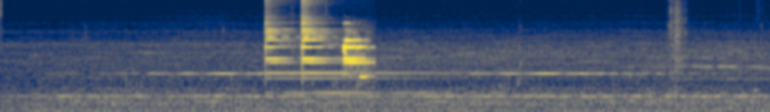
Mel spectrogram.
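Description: A magic spell hums and shimmers with a steady ringing tone.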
